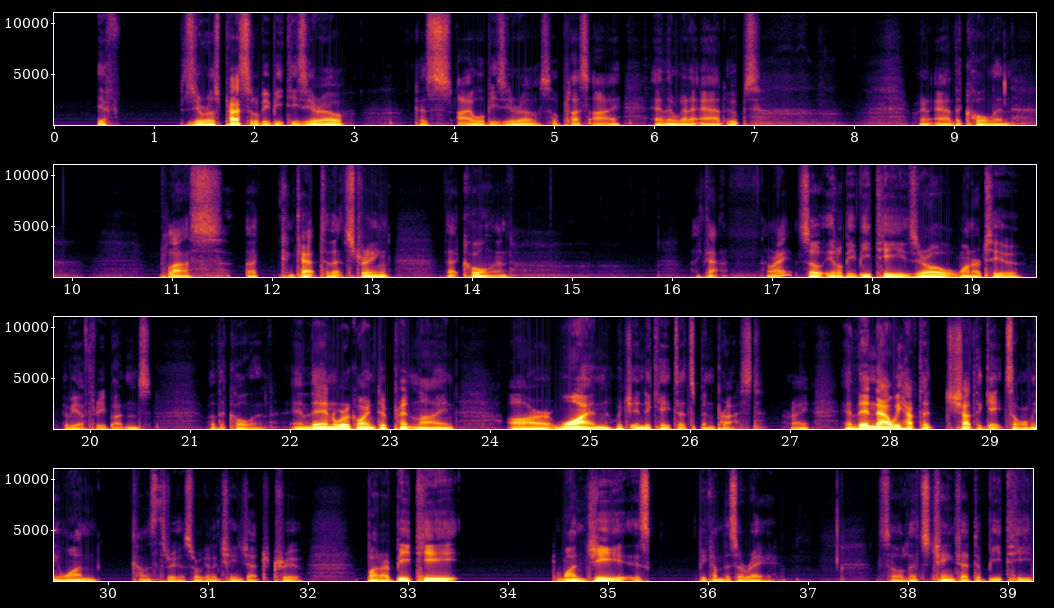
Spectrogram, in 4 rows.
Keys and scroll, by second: 11.1 shift+=, 11.3 shift+space, 14.8 shift+', 15.4 shift+;, 15.7 shift+', 37.4 super+c, 38.5 super+v.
